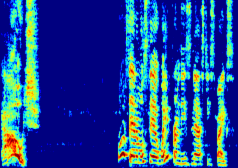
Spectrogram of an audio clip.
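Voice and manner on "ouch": high shouted pretend ouch; mock ouch. Teacher pretending the urchin spikes hurt, high yelp.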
